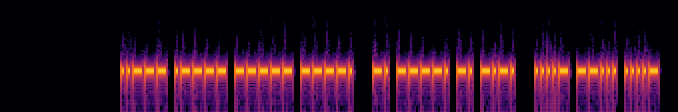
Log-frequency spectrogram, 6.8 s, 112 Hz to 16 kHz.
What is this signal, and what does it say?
Morse code, heard as a keyed tone, about 37 wpm, 700 Hz. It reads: 2109 N9NC 474
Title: Worked All Europe DX Contest - QTC Exchange - 40wpm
